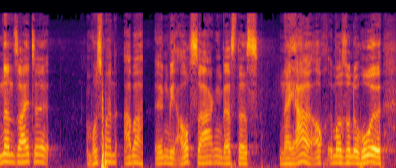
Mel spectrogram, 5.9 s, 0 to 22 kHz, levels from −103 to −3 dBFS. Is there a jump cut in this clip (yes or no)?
yes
